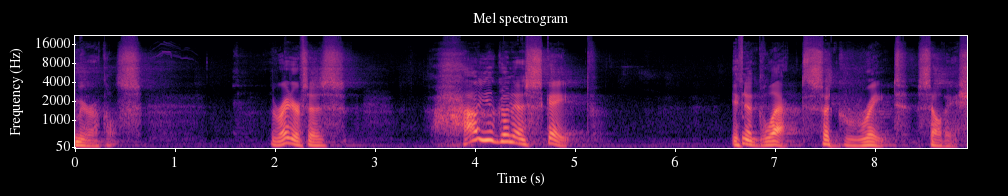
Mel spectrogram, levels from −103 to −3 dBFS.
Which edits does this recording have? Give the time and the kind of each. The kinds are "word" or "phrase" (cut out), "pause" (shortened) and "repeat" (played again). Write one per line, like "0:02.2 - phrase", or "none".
0:02.3 - word
0:06.7 - word
0:07.6 - word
